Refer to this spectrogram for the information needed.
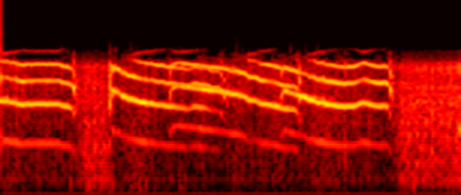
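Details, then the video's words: Keas bothering one another, giving long loud descending harmonic wails, several in a row with brief breaks, broken by short rough noises and scuffling sounds. "Keas Pestering Eachother"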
